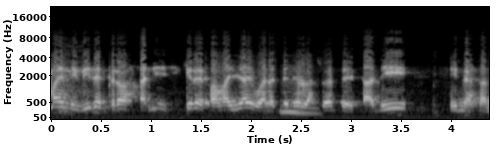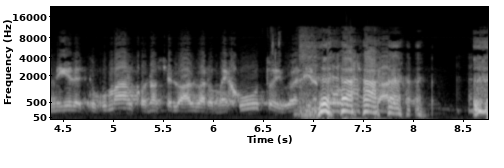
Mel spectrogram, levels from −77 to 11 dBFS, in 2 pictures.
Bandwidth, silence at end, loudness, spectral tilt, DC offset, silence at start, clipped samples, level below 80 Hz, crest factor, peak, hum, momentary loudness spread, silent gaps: 11.5 kHz; 0 s; -17 LUFS; -5 dB/octave; under 0.1%; 0 s; under 0.1%; -52 dBFS; 18 dB; 0 dBFS; none; 10 LU; none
